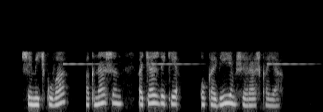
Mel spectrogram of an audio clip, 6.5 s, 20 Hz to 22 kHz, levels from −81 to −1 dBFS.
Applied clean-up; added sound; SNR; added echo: none; Ringtone / Bell; 18 dB; none.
